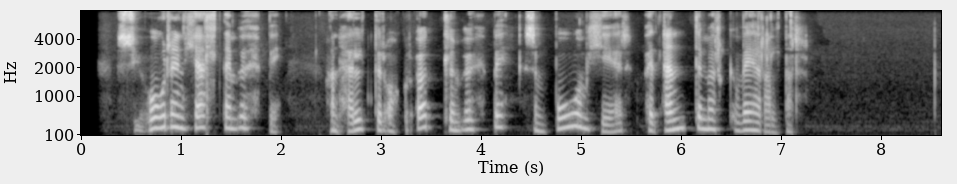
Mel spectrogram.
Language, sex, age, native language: Icelandic, female, 40-49, Icelandic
